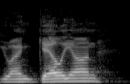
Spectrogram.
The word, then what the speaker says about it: euangelion: That word is pronounced euangelion, roughly.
